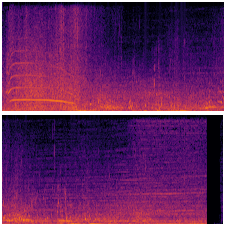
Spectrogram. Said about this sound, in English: Falling in water.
